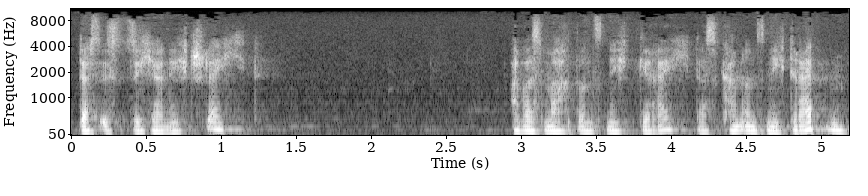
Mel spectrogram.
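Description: A man's voice: medium pitch, normal speed. Earnest German-speaking preacher man. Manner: earnest, swings from quiet reflection to raised emphatic appeals; asks the listeners many questions. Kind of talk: sermon.

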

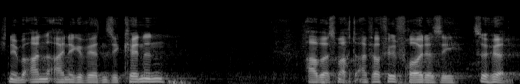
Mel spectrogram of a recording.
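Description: Preacher guy giving a calm christmas sermon, bright clear tone, lots of hall echo. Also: on the low side, normal speed. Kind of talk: sermon with read-aloud fable. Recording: echoey hall reverb.

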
